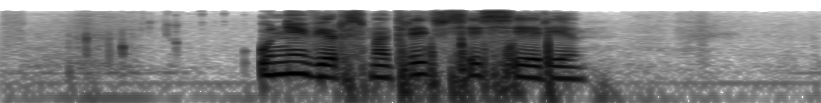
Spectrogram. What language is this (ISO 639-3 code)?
rus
